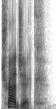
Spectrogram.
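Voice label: "tragic" English word; oxford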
